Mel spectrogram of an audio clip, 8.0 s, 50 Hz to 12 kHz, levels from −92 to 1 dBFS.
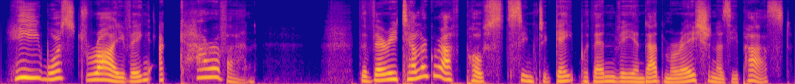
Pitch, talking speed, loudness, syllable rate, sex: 210 Hz, 145 wpm, -18 LUFS, 4.7 syllables/s, female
